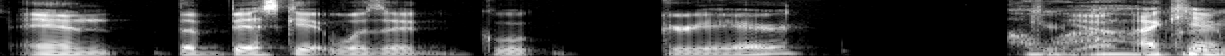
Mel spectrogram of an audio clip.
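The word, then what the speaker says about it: Gruyère: And the biscuit was a Gruyere. Oh, Yeah. wow. I can't Gruyere.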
